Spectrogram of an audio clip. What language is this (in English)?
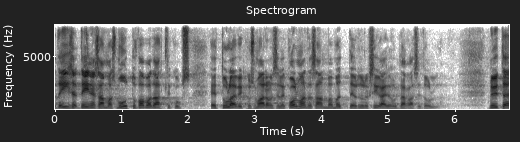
Estonian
